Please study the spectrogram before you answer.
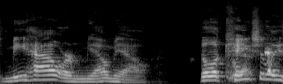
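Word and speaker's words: Michał: actually says Michael and the pronunciation is on there then it says me how or meow-meow me how is how you say is how you say my spelling and polish which won me points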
